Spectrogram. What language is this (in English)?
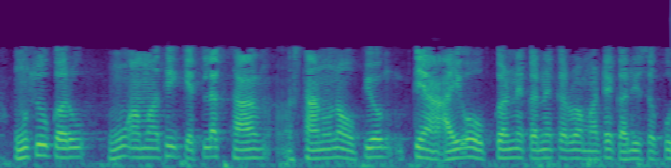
Gujarati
